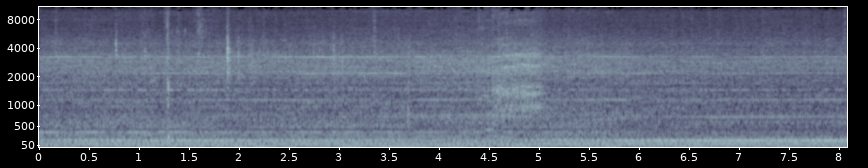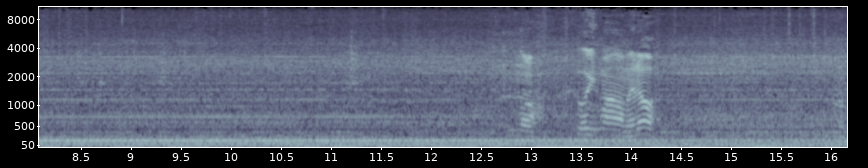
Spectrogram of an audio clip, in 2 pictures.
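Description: John Deere tractor's diesel engine running steadily under load while pulling a Horsch seed drill, heard from inside the cab as an even, low drone.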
